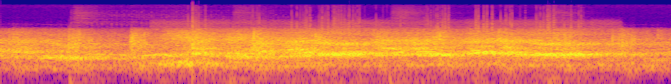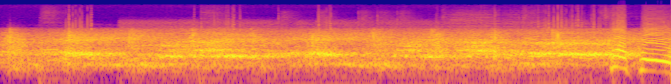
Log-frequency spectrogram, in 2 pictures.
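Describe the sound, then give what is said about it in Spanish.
A large football stadium crowd of Banfield supporters erupts into a loud, sustained roar of cheers and shouts after a penalty is awarded to Banfield, dense and unbroken with no clear pause. “Y escuchen este estallido de la gente de Banfield.”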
